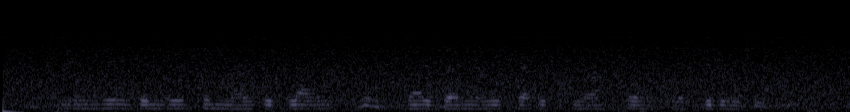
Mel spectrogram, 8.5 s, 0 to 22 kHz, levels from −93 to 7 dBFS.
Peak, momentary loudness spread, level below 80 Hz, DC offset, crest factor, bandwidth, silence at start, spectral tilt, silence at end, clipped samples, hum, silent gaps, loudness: -50 dBFS; 4 LU; -90 dBFS; under 0.1%; 18 dB; 16.5 kHz; 0 s; -3.5 dB/octave; 0 s; under 0.1%; none; none; -68 LUFS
